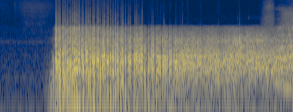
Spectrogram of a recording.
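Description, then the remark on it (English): A sudden, massive blast from a gas leak at a construction site in Orleans, Ottawa, Canada, captured by a doorbell camera, erupts after a brief quiet, followed by a sustained, loud rumbling roar that fills the space and doesn't fade. “A gas leak at a construction site triggered a large explosion captured by a doorbell camera.”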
